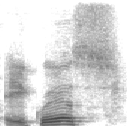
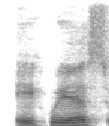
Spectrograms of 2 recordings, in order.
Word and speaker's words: aqueous: All right, water solutions are called aqueous. Or aqueous. You'll hear it both ways. Aqueous or aqueous. I don't care how you say it.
